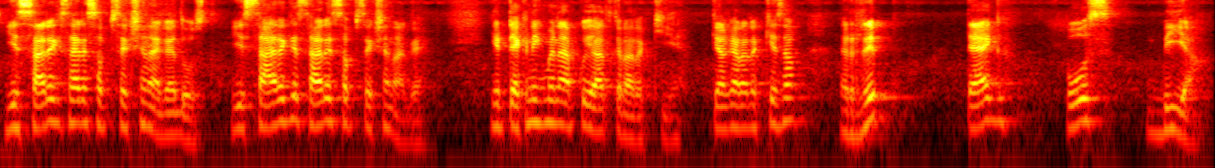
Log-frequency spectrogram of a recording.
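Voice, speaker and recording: A man teaching an exam-prep tax lecture in a brisk, chatty way, mixing Hindi with English terms and reading legal text slowly. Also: a little high, darkish tone.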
